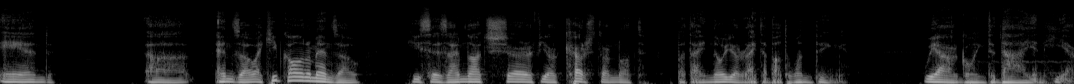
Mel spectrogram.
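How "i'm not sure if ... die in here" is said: put-on speech in a Russian accent. Recapping a scene, quoting Enzo's line in a Russian accent. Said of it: "my Russian accent is perfect".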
